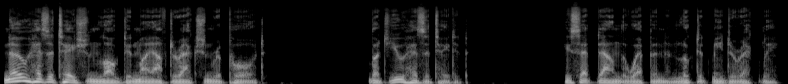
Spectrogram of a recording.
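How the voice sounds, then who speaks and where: A man narrating a dramatic first-person science fiction story in a solemn, measured way, with short clipped phrases. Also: very deep voice, expressive, a little mellow, husky, no echo, clean studio sound.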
